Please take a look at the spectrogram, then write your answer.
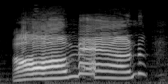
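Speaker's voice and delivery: voice cracking. Spotting a new disagreement in the list, the speaker exclaims, voice cracking. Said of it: "did my voice just crack a little bit there?".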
